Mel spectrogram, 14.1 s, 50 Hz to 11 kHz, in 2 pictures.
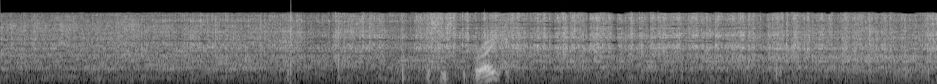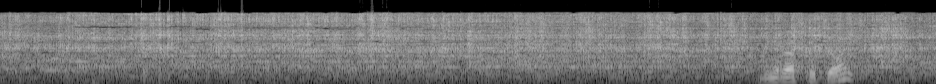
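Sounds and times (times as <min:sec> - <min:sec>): drill motor whirring: 0:00.0 - 0:14.0.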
